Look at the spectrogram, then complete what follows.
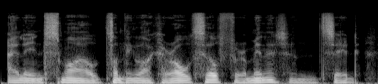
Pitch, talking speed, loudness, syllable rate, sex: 85 Hz, 190 wpm, -17 LUFS, 5.2 syllables/s, male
